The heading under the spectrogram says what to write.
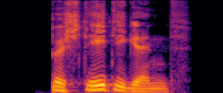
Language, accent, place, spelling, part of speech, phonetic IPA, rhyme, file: German, Germany, Berlin, bestätigend, verb, [bəˈʃtɛːtɪɡn̩t], -ɛːtɪɡn̩t, De-bestätigend.ogg
- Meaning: present participle of bestätigen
